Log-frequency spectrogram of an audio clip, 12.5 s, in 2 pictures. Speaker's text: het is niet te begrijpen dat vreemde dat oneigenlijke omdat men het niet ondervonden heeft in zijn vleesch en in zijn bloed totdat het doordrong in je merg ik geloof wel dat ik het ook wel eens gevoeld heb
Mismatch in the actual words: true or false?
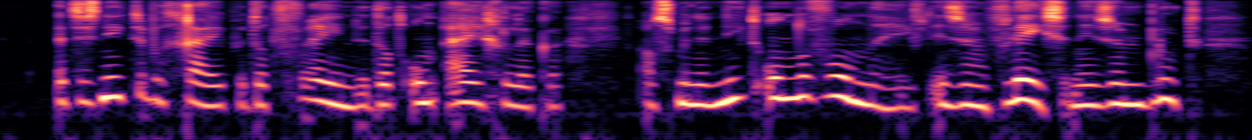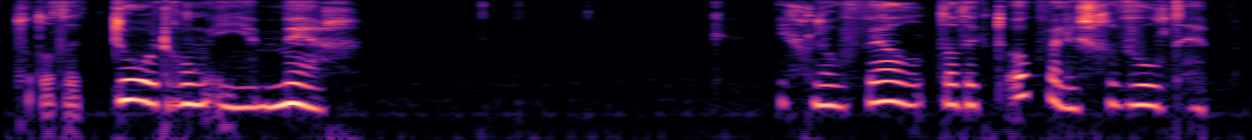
true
